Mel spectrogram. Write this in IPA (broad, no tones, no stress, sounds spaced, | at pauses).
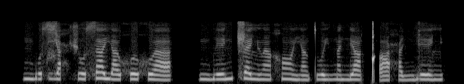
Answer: m b o s ʑ e ħ ʃ o s a j a χʷ i χʷ a | m b e nʲ ʈ͡ʂ æ lʲ w ã χ ɔ̃ j ã tʷ æ j n ã nʲ ɾ ɑ ǃʼ ɑ ħ i ŋ ɡ e lʲ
